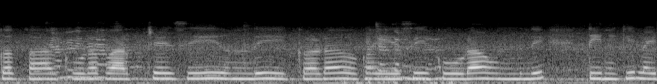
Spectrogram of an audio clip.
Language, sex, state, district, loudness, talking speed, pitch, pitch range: Telugu, female, Andhra Pradesh, Chittoor, -14 LUFS, 130 wpm, 260 Hz, 250-265 Hz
